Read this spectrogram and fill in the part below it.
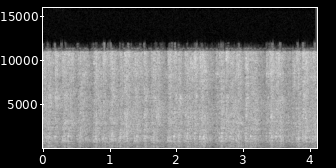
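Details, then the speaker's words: BMW E46 Formula Drift Pro 2 car with CBM Motorsports engine, first fire, idle being adjusted: uneven, lumpy, loping idle like a boat; starved of base idle air, so a hole will be drilled in the throttle body. "Trying to adjust the idle. Pretty choppy, huh? Sounds like a boat."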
